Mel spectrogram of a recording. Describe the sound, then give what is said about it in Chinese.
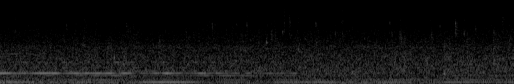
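Steady rain falling, a soft continuous patter of many drops with a low, even hum underneath; no voices, just a constant gentle wash of sound throughout. “你愿意整个夜晚都躺在这里，在沉沉的睡眠中，继续听着这滋养的雨声。”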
